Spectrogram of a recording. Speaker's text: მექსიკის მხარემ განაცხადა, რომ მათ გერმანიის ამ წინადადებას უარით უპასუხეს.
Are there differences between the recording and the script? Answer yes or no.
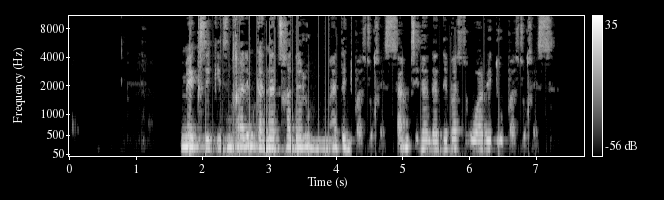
yes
